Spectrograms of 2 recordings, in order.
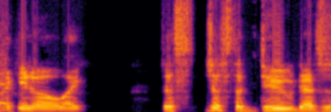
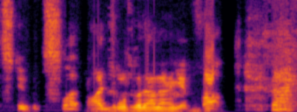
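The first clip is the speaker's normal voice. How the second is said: furious, seething, angry whispered rant; 9 dB quieter than usual. Retelling what grandpa said about the town changing: imitating someone angry. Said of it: "so mad".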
